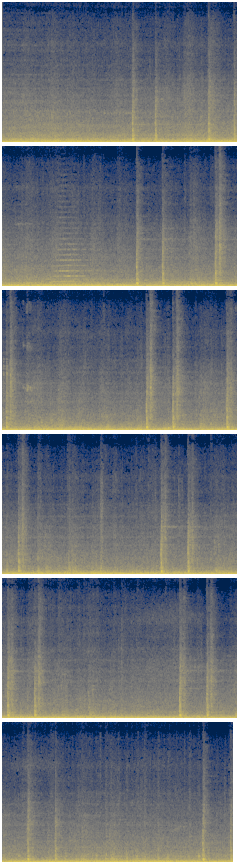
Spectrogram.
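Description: Passenger train coaches rolling past at close range: a steady low rumble of the wheels on the rails, with clicks in pairs about half a second apart every few seconds as each bogie's wheels cross rail joints. A brief high pitched tone sounds about six seconds in.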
